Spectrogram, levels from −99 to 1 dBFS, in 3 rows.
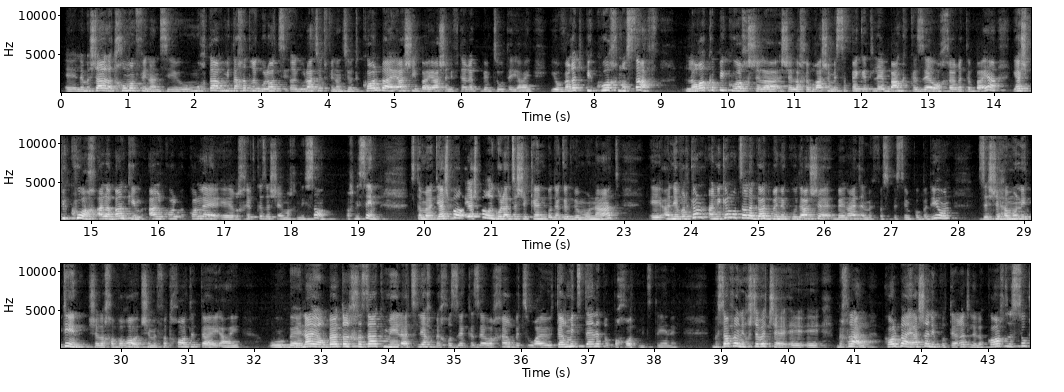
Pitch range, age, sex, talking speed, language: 210-280 Hz, 20-39, female, 140 wpm, Hebrew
